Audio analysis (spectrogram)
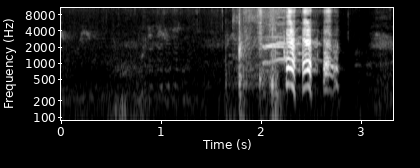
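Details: Young goat kids bleating: after quiet, a burst of wavering, pulsed bleats with rich harmonics runs for about a second, rising then falling in pitch, before fading out.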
